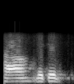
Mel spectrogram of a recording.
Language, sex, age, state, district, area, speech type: Sindhi, female, 60+, Maharashtra, Thane, urban, conversation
